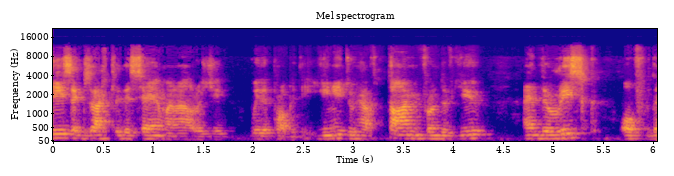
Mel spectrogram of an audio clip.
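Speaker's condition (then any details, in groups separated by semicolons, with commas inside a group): No condition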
